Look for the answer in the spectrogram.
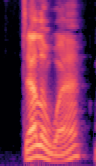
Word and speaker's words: de la Warr: Reinforcements and supplies had arrived, with the governor himself, Thomas West, the 3rd Baron de la Warr. Delaware, which is how I'm going to be pronouncing his name, forced the survivors to turn around.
